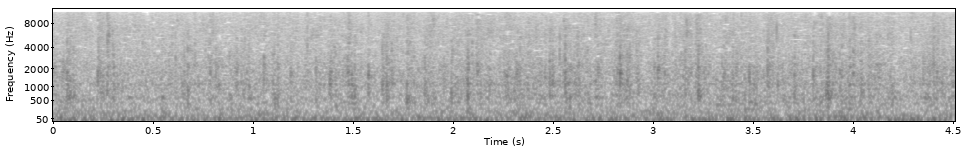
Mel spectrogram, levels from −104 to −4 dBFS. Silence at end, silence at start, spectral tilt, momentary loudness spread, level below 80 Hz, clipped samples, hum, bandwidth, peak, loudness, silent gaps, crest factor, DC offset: 0 s; 0 s; -2.5 dB/octave; 3 LU; -60 dBFS; under 0.1%; none; 11.5 kHz; -30 dBFS; -52 LUFS; none; 22 dB; under 0.1%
